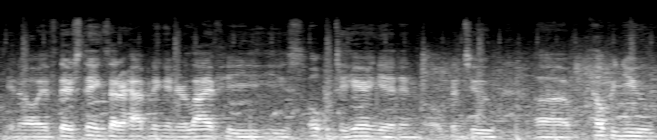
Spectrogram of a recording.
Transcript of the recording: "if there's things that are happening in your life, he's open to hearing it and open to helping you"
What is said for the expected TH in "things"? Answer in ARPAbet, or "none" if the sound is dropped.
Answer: TH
